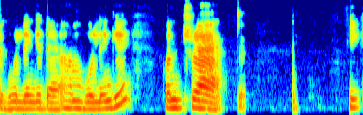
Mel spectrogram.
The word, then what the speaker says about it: contract: सो when we put stress on the first con, that is the noun, that is contract, contract मतलब कौन थोड़ा आपने लंबा करके बोलना है।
